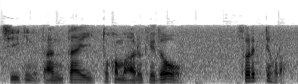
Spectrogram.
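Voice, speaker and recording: The speech comes at a fairly quick pace. Noticeable background noise is present. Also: man. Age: 30s. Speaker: hairdresser. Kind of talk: casual chat.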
